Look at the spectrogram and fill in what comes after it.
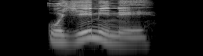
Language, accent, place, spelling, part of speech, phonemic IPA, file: German, Germany, Berlin, ojemine, interjection, /oˈjeː.miˌneː/, De-ojemine.ogg
- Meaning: oh my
